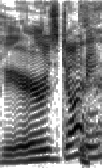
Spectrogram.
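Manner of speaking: late-night show announcer delivery. Recalling a late-night show introduction: Ed McMahon announcer call. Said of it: "you would hear Ed McMahon in the background going".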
